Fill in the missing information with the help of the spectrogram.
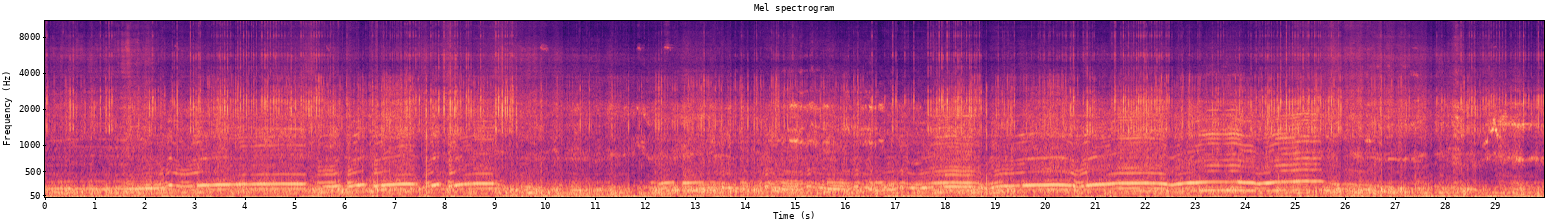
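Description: A BMW drift car's engine, heard from on board, its note rising and falling again and again as the throttle is worked, over a steady rush of road and wind noise.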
